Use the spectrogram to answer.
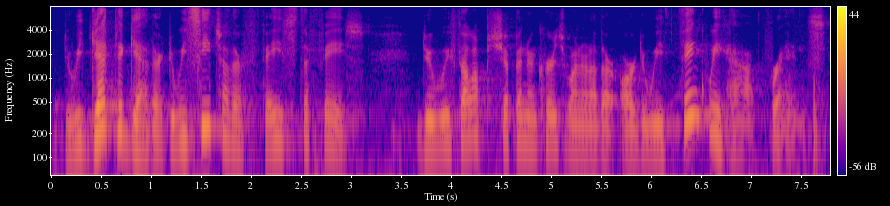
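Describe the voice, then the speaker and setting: A man preaching to a congregation of children and adults, telling a story and asking the crowd questions. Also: fairly high pitch. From Canada. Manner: animated storytelling, acts out voices and asks the crowd questions. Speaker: pastor.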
